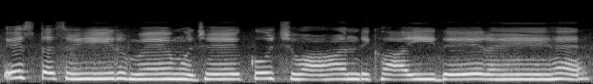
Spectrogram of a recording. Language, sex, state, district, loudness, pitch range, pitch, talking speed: Hindi, female, Madhya Pradesh, Katni, -9 LUFS, 235-255 Hz, 245 Hz, 100 wpm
